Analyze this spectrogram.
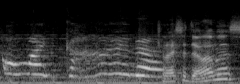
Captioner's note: laughs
